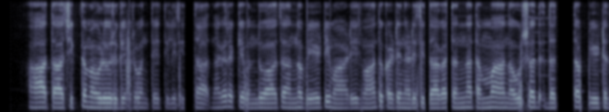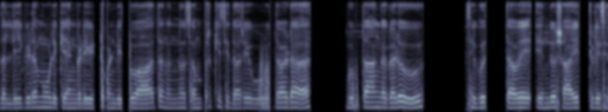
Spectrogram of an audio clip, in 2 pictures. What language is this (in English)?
Kannada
